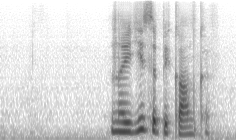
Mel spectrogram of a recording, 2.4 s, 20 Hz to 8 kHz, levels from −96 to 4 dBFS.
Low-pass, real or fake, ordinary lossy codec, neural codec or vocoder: none; fake; none; codec, 16 kHz, 0.7 kbps, FocalCodec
